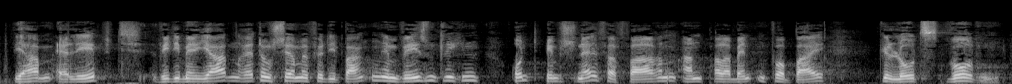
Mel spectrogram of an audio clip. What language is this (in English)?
German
